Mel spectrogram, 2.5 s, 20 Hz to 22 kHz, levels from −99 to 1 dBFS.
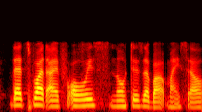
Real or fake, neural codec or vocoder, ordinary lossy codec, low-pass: real; none; Opus, 32 kbps; 5.4 kHz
